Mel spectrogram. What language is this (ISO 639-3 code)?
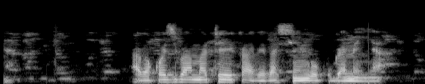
lug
